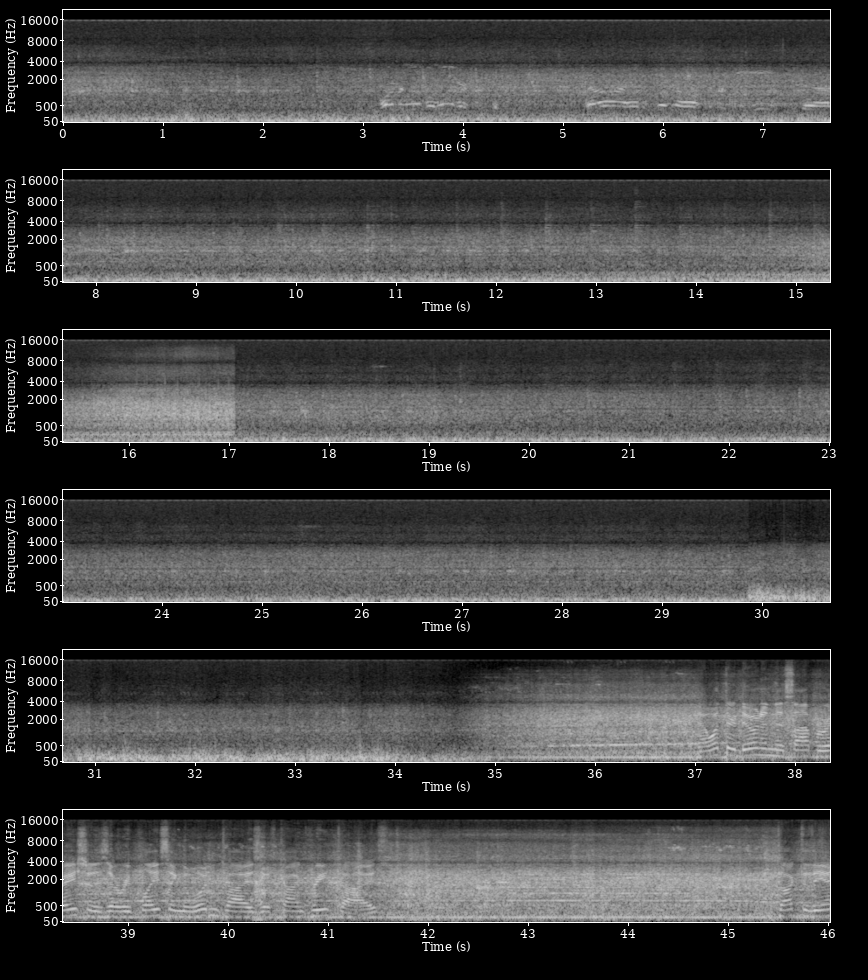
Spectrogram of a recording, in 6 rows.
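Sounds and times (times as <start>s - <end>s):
freight train rumbling past: 0.0s - 46.0s
wind buffeting microphone: 28.6s - 35.5s.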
